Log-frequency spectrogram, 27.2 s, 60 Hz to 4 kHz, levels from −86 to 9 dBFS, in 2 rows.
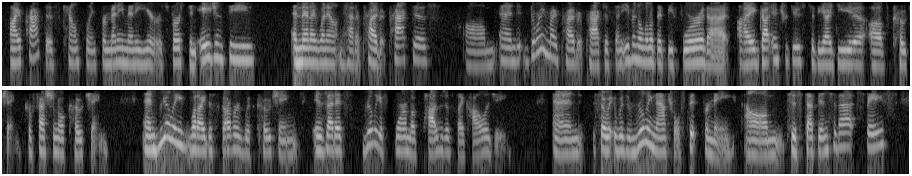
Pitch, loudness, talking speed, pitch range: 195 Hz, -26 LUFS, 165 wpm, 180-215 Hz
